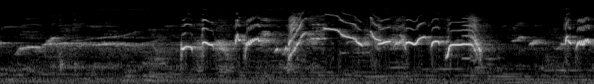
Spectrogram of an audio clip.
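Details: Oriental magpie-robin (kacer) masteran song for beginners: a quiet level whistle, then energetic bursts of looping, sharply sliding whistled notes and quick trills, ending in softer phrases.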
